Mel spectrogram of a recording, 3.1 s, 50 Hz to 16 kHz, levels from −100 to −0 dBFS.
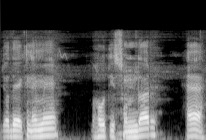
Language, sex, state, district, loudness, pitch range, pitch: Hindi, male, Uttar Pradesh, Saharanpur, -14 LUFS, 105-125 Hz, 115 Hz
